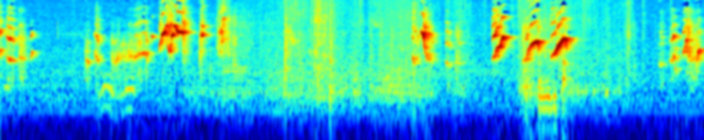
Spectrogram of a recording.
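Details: Cockatiel kept as a hand-tame pet in Fukuoka, Japan, practising speech, giving scattered squawky syllables and rising whistled notes in bursts separated by quiet gaps, with a faint wing flutter midway.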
